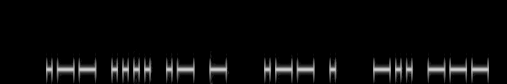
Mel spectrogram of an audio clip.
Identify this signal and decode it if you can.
Morse code, heard as a keyed tone, about 22 wpm, 700 Hz. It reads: WHAT WE DO
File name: practice / 22wpm / Sets of 7 Words - 22wpm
